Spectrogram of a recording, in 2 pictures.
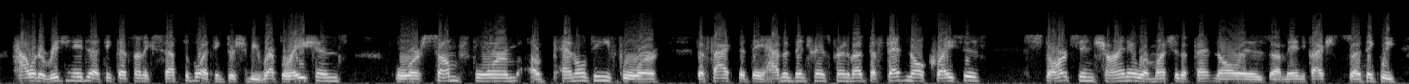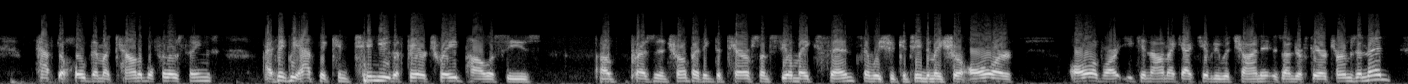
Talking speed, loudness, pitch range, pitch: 205 wpm, -16 LUFS, 135-175 Hz, 155 Hz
